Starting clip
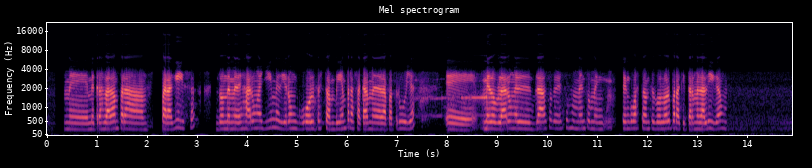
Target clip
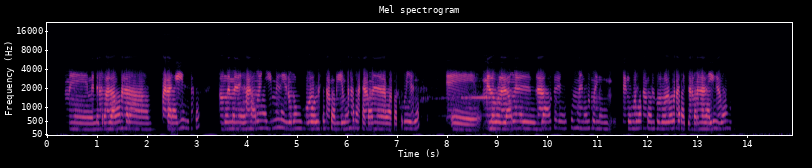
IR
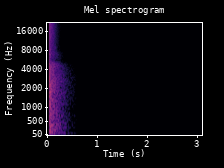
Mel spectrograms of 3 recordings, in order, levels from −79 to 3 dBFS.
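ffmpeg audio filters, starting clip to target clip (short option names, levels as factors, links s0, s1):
-filter_complex "[0:a]lowshelf=f=310:g=9.5,acrossover=split=210|1100[s0][s1][s2];[s1]adelay=100[s3];[s0]adelay=170[s4];[s4][s3][s2]amix=inputs=3:normalize=0,anlmdn=2.51,volume=0.422"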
